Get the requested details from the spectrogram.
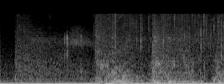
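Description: A pickaxe strikes wood.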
